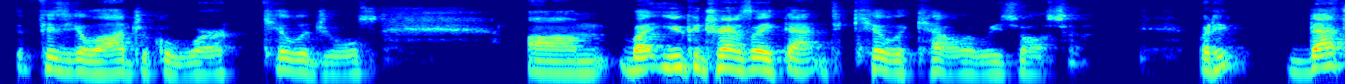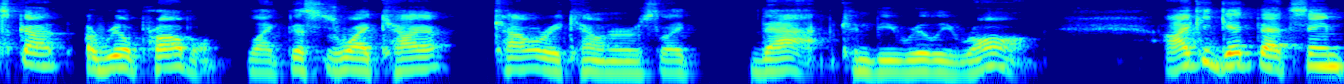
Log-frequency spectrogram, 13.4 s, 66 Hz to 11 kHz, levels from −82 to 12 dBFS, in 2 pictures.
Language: English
